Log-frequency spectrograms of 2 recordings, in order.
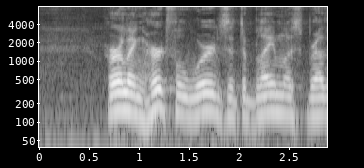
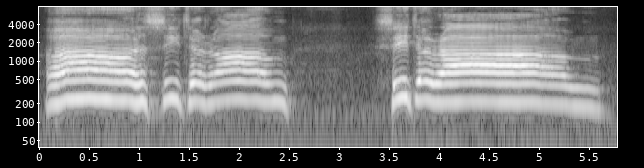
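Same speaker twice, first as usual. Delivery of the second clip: high, very slow, drawn-out cry of a dying creature; dying demon's cry; 6 semitones higher, 5 dB louder, much slower than usual. Acted. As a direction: stretch the names out like a last call for help. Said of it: "as the creature was dying, he said".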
